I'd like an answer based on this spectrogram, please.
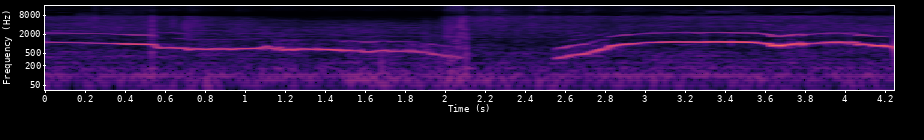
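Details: Two long, drawn-out meows from a two-month-old kitten, the first sagging slowly downward, the second rising sharply then wavering at a high pitch.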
